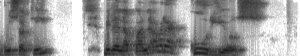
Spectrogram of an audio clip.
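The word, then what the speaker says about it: κύριος: Mira, la palabra curios, traté de escribirla para que se pronuncie en español con el énfasis en el Q, curios, aparece en el Nuevo Testamento 662 veces.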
